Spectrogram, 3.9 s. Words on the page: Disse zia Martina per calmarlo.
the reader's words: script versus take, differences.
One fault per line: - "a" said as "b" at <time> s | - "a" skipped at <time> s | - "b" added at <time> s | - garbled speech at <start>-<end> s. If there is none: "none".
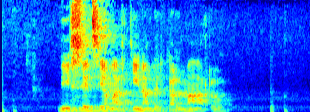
none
